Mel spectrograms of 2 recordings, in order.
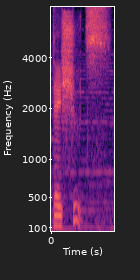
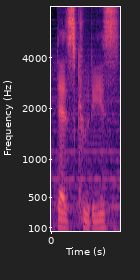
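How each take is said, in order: First: The name ends sounding like 'shoots'. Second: The name ends sounding like 'cooties'. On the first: The speaker calls it right. "It's pronounced Deschutes" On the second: The speaker calls it wrong. "the amount of people that pronounced it Des Cooties"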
